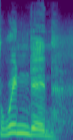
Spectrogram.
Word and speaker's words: winding: It's spelt winding, but it's pronounced winding, same as on the canal network.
